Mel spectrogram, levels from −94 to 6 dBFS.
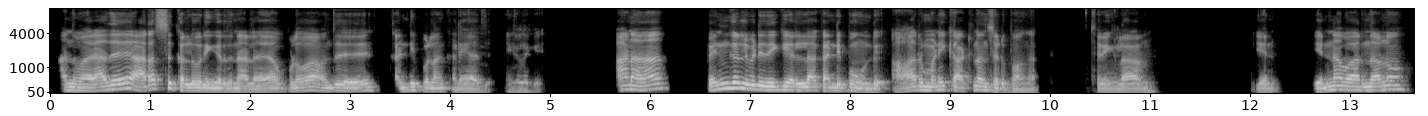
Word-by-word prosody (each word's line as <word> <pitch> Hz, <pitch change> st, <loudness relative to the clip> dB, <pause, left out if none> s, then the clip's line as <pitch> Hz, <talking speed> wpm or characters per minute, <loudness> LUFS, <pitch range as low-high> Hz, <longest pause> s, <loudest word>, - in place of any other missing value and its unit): அந்த 130 Hz, -, +1 dB
மாரி 120 Hz, 0 st, +2 dB
அது 165 Hz, +5 st, +2 dB, 0.3 s
அரசு 180 Hz, +3 st, +1 dB
கல்லூரின்கிறதுனால 105 Hz, -4 st, +2 dB, 0.2 s
அவ்வளவா 110 Hz, +6 st, -2 dB
வந்து 115 Hz, +2 st, -1 dB, 0.5 s
கண்டிப்புல்லாம் 110 Hz, -2 st, -2 dB
கெடையாது 95 Hz, -2 st, -5 dB, 0.2 s
எங்களுக்கு. 85 Hz, -1 st, -12 dB, 0.8 s
ஆனா, 160 Hz, -2 st, +1 dB, 0.7 s
பெண்கள் 205 Hz, +7 st, +4 dB
விடுதிக்கு 145 Hz, -3 st, +3 dB
எல்லாம் 130 Hz, 0 st, +3 dB
கண்டிப்பும் 120 Hz, -1 st, 0 dB
உண்டு. 95 Hz, 0 st, -1 dB, 0.3 s
6 135 Hz, +1 st, +1 dB
மணிக்கு 145 Hz, +2 st, -1 dB
அட்டெண்டன்ஸ் 130 Hz, +2 st, -1 dB
எடுப்பாங்க. 80 Hz, -5 st, -5 dB, 0.6 s
சரிங்களா? 90 Hz, 0 st, -3 dB, 1.3 s
என் -, -, -6 dB, 0.5 s
என்னவா 145 Hz, +3 st, +2 dB
இருந்தாலும் 135 Hz, +5 st, +1 dB
120 Hz, 105 wpm, -22 LUFS, 105-145 Hz, 1.3 s, பெண்கள்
